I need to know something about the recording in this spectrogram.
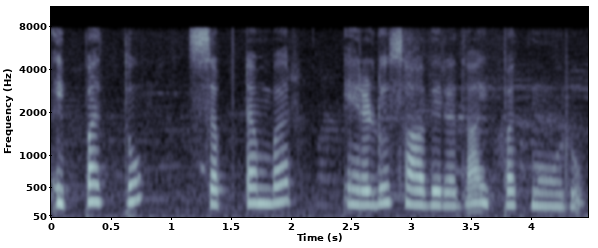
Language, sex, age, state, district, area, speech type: Kannada, female, 30-45, Karnataka, Davanagere, rural, spontaneous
